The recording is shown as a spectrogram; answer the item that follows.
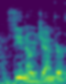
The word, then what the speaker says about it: xenogender: Is that xenogender? Is that how that's pronounced? See no gender, hear no gender. Xeno. Oh, like it's I would like a assume it's- xenophobe. I would think Xeno. Can you look it up for me really quick? You have to spell it for me. XENO and then gender. I got it. Yeah, xenogender. Yeah. Definitely xenogender.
